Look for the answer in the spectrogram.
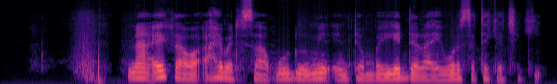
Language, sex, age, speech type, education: Hausa, female, 46-60, read, primary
